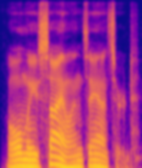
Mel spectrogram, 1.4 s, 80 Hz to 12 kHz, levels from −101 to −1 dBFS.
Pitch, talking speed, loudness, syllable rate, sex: 115 Hz, 125 wpm, -13 LUFS, 6.6 syllables/s, male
